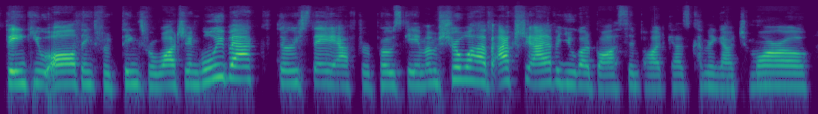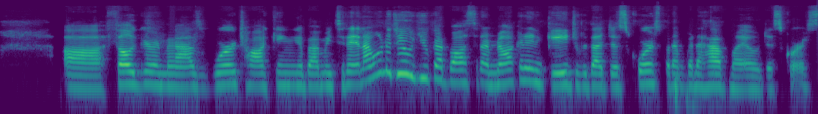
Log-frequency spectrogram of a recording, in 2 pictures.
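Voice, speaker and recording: A woman's voice: medium pitch, bright, forceful tone, dry recording. Female host, casual postgame chat, rambly with lots of ums. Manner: chatty, rambling with frequent fillers. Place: arena concourse at a summer league event.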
